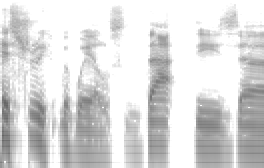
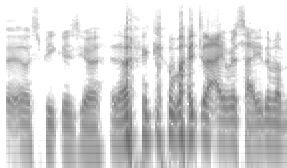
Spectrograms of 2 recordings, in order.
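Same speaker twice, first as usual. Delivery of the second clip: ordinary talk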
